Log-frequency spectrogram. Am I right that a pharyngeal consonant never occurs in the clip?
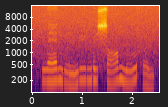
yes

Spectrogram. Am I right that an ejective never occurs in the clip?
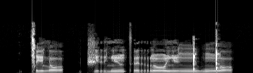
no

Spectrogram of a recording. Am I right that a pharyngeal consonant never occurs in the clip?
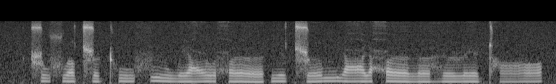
no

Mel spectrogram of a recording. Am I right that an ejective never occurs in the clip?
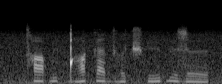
yes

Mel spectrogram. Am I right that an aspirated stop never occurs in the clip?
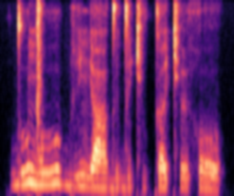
no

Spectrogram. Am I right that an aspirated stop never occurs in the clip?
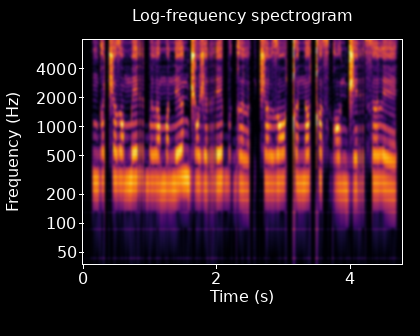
yes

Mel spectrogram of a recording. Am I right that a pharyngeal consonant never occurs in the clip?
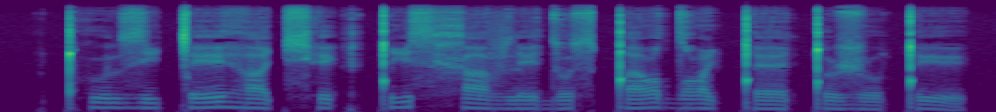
yes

